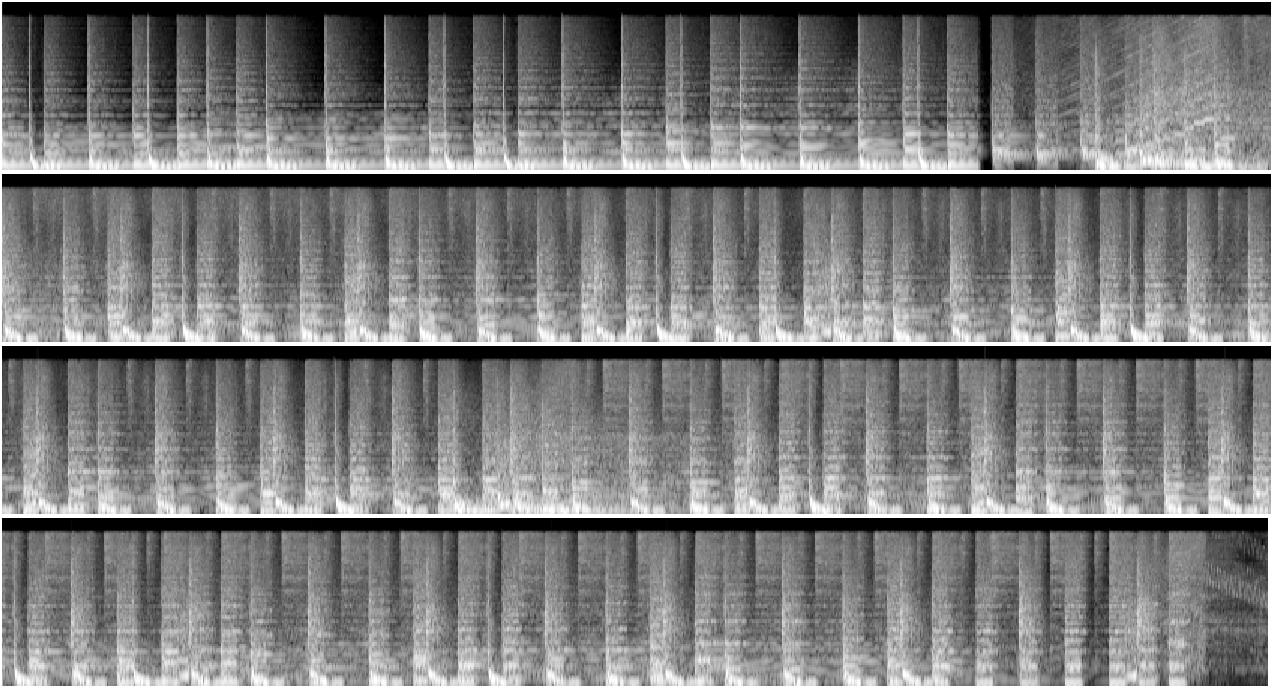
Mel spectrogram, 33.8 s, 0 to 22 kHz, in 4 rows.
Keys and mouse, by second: 0.5 click, 2.0 click, 7.2 click, 8.5 click, 9.9 click, 10.9-14.6 middle drag, 16.2 click, 18.8 click, 20.3 click, 21.5 click, 25.2 click, 28.5 click, 30.1 click.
